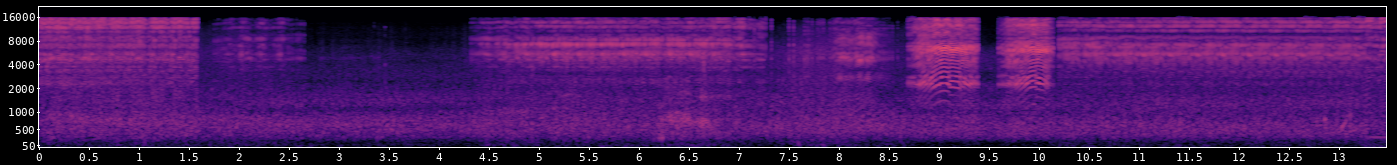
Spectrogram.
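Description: A steady, high-pitched chorus of chirring insects, thinning for a couple of seconds early on. Two louder chirring bursts come close together about nine seconds in.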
